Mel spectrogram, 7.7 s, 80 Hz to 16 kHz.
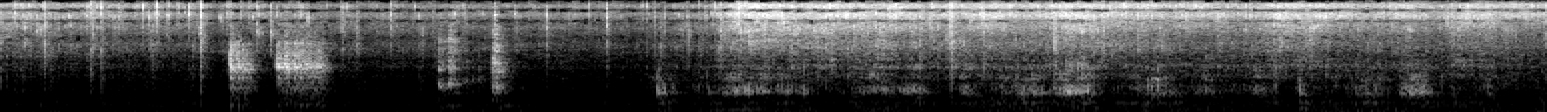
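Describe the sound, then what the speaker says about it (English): Curry powder and garlic fry in hot oil: a few sharp clicks of stirring, then a steady, close hiss of sizzling that holds on with scattered crackles. "So I'm going to add the curry in my oil. That is like 2 tablespoons of curry. I'm going to put the garlic also into it."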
